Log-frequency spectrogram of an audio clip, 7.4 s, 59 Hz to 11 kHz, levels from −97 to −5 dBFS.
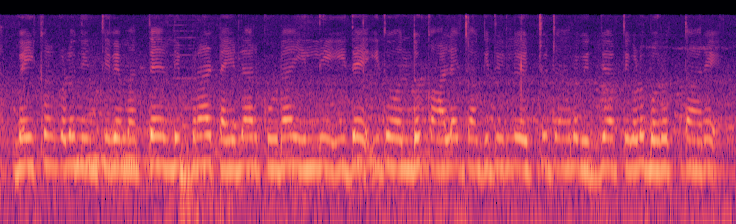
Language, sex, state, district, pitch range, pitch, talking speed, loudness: Kannada, female, Karnataka, Raichur, 215-225 Hz, 220 Hz, 145 wpm, -26 LUFS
